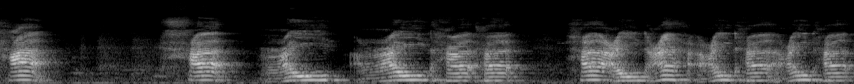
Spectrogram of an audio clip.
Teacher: আইন উচ্চারণ ওই হা এর মত মাঝখান থেকে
